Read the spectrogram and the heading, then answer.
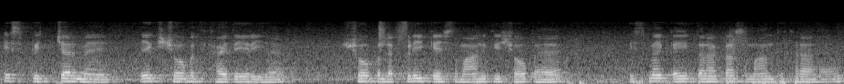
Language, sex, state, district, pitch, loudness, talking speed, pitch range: Hindi, male, Chandigarh, Chandigarh, 125 Hz, -15 LUFS, 170 wpm, 120-135 Hz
